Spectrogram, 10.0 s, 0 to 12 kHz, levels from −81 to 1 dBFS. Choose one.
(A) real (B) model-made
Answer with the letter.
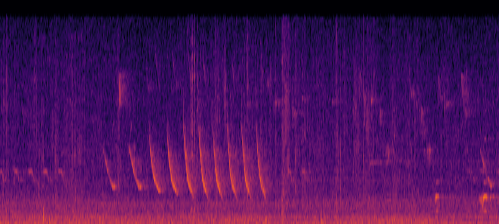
B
